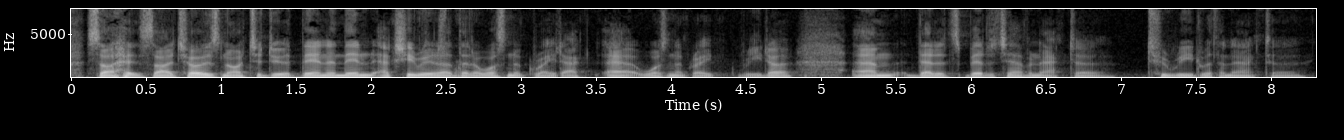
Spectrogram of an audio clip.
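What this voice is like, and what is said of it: South African accent. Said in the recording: “I've kept my accent ... a stronger South African accent than I still have”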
